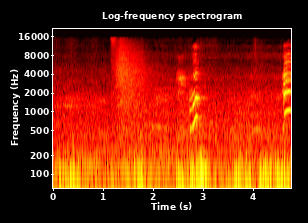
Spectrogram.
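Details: Rose-ringed parakeet recorded from a terrace in Sahakarnagar, Pune, giving a few harsh, rising squawks, two close together then one more near the end, over low background rumble and a brief hiss.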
